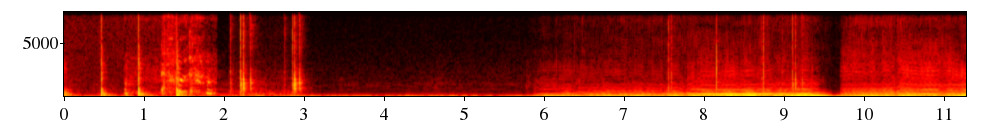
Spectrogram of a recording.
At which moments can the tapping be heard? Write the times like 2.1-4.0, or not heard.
0.0-3.0, 7.5-9.3.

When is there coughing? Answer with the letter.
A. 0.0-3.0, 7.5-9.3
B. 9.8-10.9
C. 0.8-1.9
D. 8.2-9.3
C.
